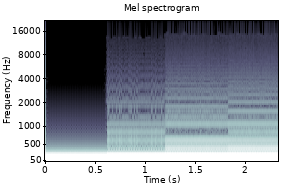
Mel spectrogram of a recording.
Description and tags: lullaby-recording
I produced a song in sine curve about 120Hz with an amplitude 1,0000 ; 2,5 sec. I used the Audacity's effects. The first one was "normalize" ; the second one "echo" 1,0000 sec and decrease factor 0,50000 ; To finish i changed the tempo at 65,886%.
cours, recording, lullaby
